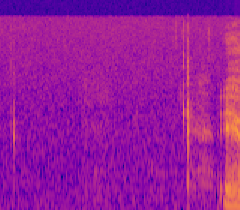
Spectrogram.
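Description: Near silence: quiet room tone during a pause in reading aloud. Near the end come a couple of faint mouth clicks, and then a voice starts speaking.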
